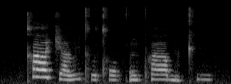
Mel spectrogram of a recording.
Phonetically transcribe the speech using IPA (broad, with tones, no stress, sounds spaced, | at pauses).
kʰ aː˦ t͡ʃ a˨ l i˦ tʰ ʊ˨ tʰ ɔ˨ kʼ ũ˨ pʰ aː˦ b ɪ˨ kʰ i˦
